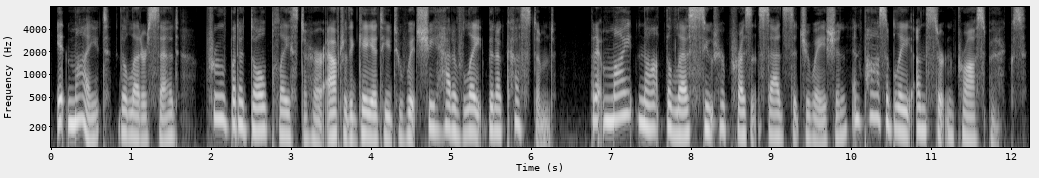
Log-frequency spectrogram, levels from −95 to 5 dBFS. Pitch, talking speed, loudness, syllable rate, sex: 175 Hz, 185 wpm, -19 LUFS, 4.9 syllables/s, female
